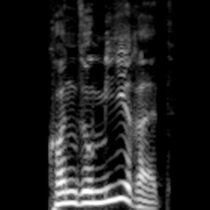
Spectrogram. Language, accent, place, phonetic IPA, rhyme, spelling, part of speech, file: German, Germany, Berlin, [kɔnzuˈmiːʁət], -iːʁət, konsumieret, verb, De-konsumieret.ogg
- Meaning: second-person plural subjunctive I of konsumieren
